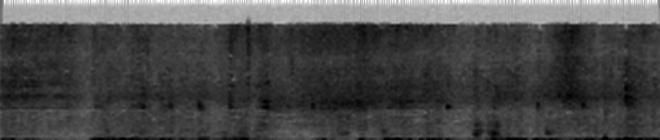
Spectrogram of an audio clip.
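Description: Wind rumbling in gusts on the microphone, with an insect buzzing close by for a second or so, about a second in.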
